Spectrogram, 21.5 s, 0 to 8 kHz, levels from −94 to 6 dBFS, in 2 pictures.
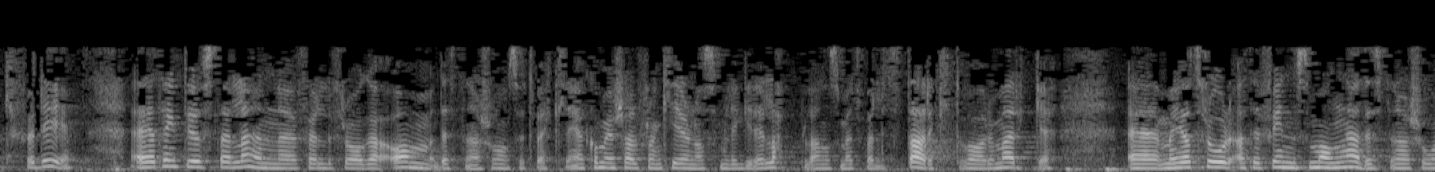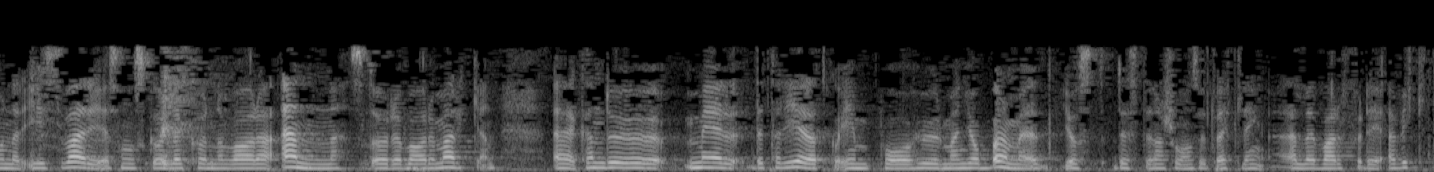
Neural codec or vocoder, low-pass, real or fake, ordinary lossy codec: none; 7.2 kHz; real; MP3, 24 kbps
